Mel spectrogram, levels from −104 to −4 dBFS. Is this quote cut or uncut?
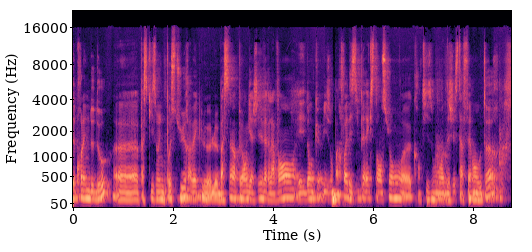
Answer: uncut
